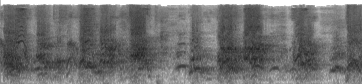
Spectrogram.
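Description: Five small, yappy dogs bark repeatedly in quick, overlapping bursts, several high-pitched yips piling on top of each other, loud and continuous for a few seconds, as someone walks them outside.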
